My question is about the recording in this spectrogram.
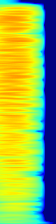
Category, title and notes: Instrument samples > Synths / Electronic
A databent closed hihat sound, altered using Notepad++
